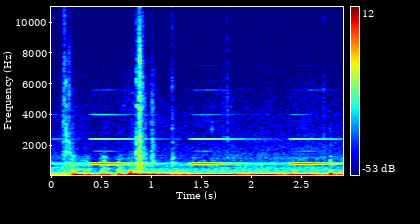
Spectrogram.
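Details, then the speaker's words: 2015 Honda Accord 2.4L K24 GDI, started after CRC GDI intake valve cleaner soak and 1-hour heat soak: uneven stumbling low idle with irregular thumps; running rough, check engine light flashing, no codes stored. "Now, I don't know if you guys noticed during the video, but the engine was running really rough, as it will. And the check engine light was flashing."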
